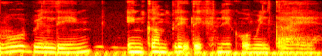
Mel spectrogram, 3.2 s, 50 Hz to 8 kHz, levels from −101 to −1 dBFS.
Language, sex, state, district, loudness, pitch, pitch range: Hindi, female, Arunachal Pradesh, Papum Pare, -16 LUFS, 190 Hz, 175-200 Hz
